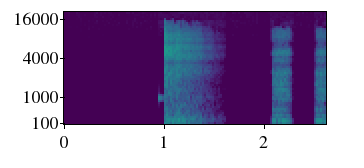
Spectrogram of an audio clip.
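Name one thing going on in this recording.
A bright electronic chime rings out.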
